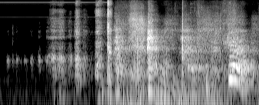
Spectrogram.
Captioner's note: Chuck gasping; Greg panting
